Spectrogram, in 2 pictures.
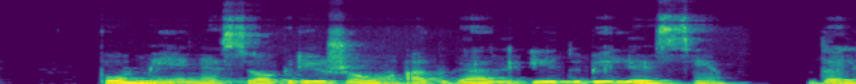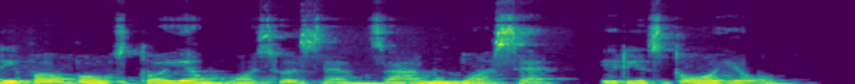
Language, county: Lithuanian, Marijampolė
